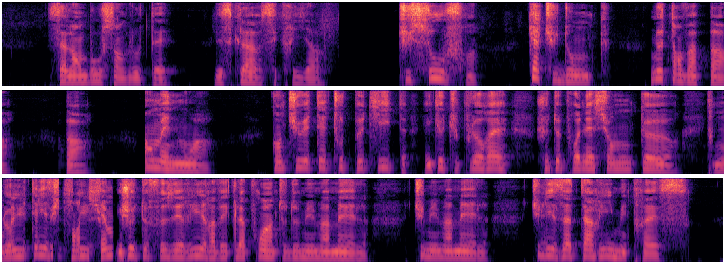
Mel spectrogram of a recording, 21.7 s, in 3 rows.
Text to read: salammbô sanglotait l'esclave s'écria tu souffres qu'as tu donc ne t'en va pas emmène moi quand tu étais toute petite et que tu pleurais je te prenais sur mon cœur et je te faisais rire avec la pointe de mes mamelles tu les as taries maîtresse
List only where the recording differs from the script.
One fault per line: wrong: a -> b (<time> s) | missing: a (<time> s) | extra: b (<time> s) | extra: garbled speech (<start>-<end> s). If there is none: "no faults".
extra: pas (7.7 s)
extra: garbled speech (14.3-15.6 s)
extra: mes mamelles tu (18.7 s)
